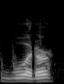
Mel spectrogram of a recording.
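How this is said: It is said in a New Jersey accent.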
